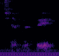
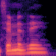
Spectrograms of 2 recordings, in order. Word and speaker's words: Timothée: I don't think it's really Timothée. I think if you pronounce it in French, maybe it is, but he just says Timothy. He says Timothy? Yeah. He just tries to make it, simple for everyone.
